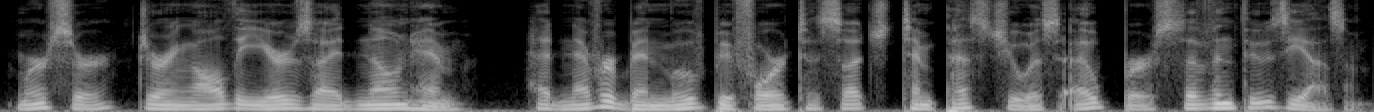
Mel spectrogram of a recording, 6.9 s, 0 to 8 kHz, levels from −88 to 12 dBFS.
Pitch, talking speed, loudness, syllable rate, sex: 100 Hz, 175 wpm, -18 LUFS, 5.0 syllables/s, male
